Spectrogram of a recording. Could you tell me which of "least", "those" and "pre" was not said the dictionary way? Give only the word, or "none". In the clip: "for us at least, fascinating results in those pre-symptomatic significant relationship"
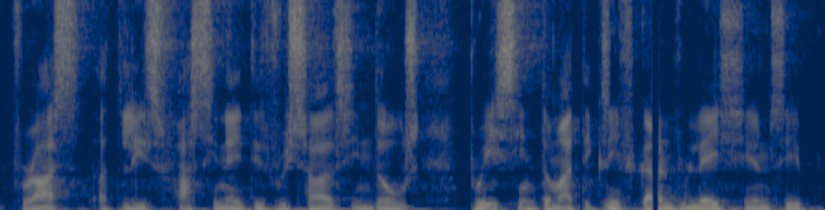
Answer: those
